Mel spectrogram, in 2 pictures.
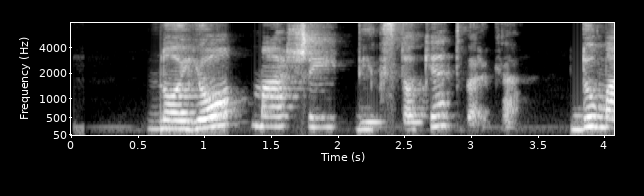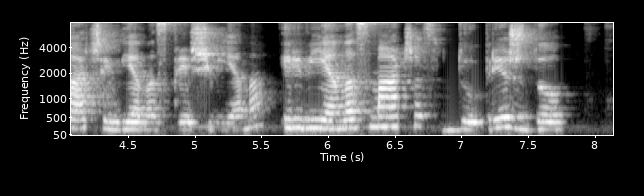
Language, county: Lithuanian, Kaunas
